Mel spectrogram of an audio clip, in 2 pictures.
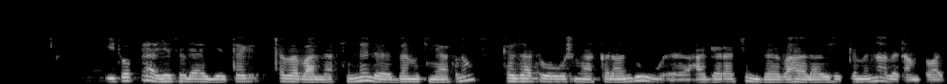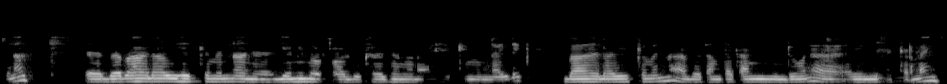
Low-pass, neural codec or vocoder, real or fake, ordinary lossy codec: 3.6 kHz; none; real; MP3, 24 kbps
